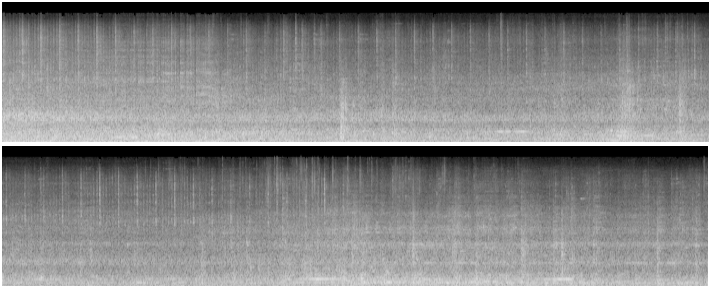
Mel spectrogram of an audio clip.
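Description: Diesel-hauled passenger train pulling slowly out: the locomotive's engine fades over the first few seconds as it draws away, then the coaches roll past with their wheels clicking over the rail joints and a few sharp clunks.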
